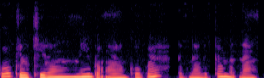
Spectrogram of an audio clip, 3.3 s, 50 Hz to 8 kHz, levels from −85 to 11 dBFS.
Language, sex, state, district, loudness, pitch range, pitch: Garo, female, Meghalaya, South Garo Hills, -14 LUFS, 175-240 Hz, 205 Hz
